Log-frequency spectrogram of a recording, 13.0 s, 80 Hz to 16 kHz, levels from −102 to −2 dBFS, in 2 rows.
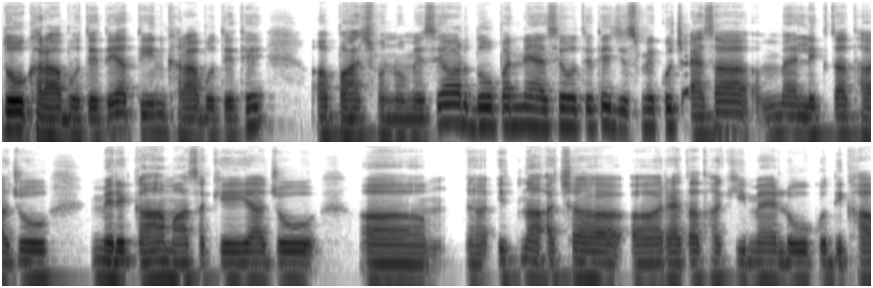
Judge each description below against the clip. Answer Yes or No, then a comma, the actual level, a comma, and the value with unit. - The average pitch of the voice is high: No, low, 105 Hz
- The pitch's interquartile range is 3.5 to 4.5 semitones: No, average, 2.9 semitones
